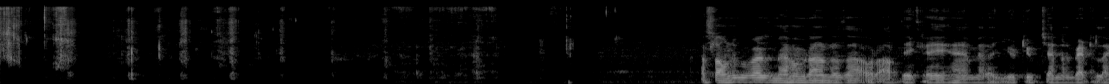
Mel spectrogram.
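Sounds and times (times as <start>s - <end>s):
person crunching crispy food: 0.0s - 5.0s.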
